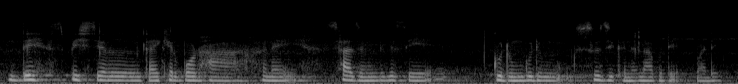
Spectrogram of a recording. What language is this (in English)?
Bodo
